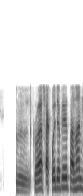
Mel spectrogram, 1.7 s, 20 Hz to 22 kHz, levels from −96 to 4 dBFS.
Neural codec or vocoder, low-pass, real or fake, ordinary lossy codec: codec, 16 kHz, 1 kbps, X-Codec, HuBERT features, trained on general audio; 3.6 kHz; fake; none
